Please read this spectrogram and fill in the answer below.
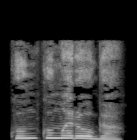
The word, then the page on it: ಕುಂಕುಮರಾಗ: kannada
